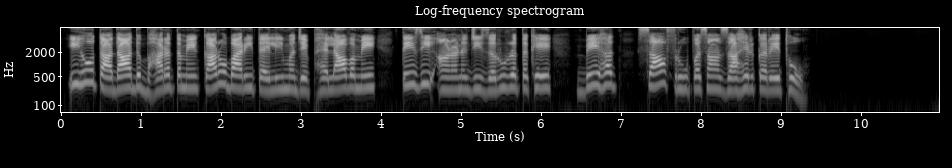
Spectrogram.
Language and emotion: Sindhi, neutral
